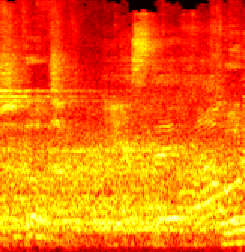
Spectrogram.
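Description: A man speaking continuously.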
